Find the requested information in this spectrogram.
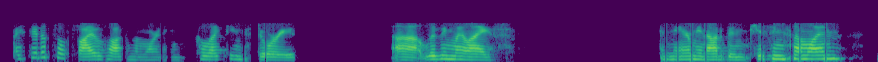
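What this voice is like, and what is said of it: Hoarse voice. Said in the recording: “my voice is like all hoarse.”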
